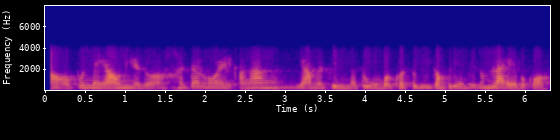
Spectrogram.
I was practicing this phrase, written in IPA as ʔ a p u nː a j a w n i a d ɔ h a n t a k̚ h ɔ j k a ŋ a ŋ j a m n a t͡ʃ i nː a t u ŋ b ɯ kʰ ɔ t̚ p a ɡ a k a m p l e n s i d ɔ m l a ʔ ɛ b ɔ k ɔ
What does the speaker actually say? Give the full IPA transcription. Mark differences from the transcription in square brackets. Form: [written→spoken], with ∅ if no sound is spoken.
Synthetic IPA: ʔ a p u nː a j a w n i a d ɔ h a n t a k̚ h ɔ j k a ŋ a ŋ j a m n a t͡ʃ i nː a t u ŋ b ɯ kʰ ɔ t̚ p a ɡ [a→i] k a m p l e n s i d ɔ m l a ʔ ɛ b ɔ k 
